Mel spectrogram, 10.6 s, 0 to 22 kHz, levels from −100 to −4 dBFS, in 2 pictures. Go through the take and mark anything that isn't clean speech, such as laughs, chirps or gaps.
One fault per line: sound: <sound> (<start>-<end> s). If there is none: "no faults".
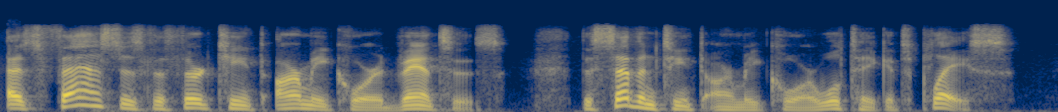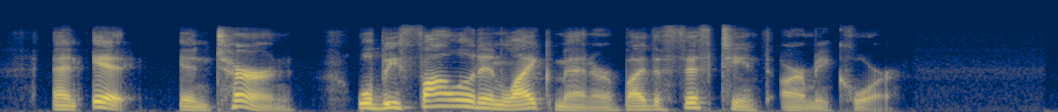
no faults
